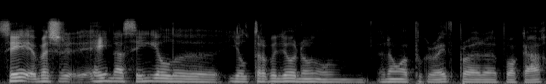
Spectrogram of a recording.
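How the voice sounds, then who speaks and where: With a European Portuguese accent, a man speaks at medium pitch and a fairly slow pace. His intonation is fairly even, and the background is quiet. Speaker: F1 podcast co-host. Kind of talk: casual chat.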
